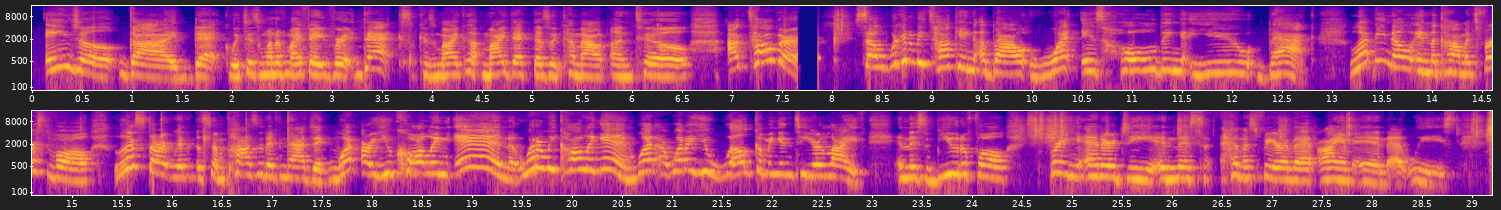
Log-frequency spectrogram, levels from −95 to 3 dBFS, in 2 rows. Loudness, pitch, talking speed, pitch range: -14 LUFS, 270 Hz, 160 wpm, 230-325 Hz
